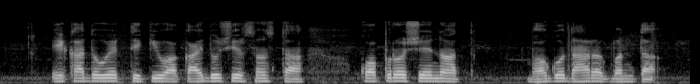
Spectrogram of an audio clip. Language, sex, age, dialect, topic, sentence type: Marathi, male, 18-24, Southern Konkan, banking, statement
